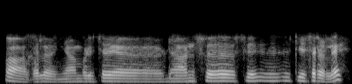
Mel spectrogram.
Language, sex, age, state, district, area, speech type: Malayalam, male, 45-60, Kerala, Idukki, rural, conversation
